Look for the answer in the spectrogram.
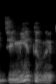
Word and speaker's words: Демидов: Я обнаружил даже, что во французской переписке итальянские Демидовы стали значок ударения на первый слог, чтобы не перепутали, чтобы это было всегда Демидов.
